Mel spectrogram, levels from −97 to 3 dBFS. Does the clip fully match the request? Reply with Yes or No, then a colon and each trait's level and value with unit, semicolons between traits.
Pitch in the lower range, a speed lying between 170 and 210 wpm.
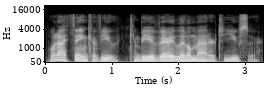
No: low, 120 Hz; fast, 255 wpm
